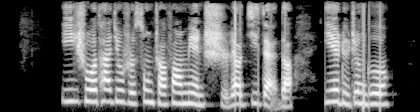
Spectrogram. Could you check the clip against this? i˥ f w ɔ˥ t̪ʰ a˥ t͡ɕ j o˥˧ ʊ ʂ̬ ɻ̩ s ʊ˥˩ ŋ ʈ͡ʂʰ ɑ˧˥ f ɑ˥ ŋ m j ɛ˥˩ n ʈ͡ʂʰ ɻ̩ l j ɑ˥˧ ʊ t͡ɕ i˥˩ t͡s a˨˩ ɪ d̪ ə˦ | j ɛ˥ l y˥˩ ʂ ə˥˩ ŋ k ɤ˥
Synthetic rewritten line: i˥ ʂ w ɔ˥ t̪ʰ a˥ t͡ɕ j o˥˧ ʊ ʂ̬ ɻ̩ s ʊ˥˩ ŋ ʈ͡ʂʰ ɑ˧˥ f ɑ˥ ŋ m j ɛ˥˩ n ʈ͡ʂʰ ɻ̩ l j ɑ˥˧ ʊ t͡ɕ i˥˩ t͡s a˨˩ ɪ d̪ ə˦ | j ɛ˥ l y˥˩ ʈ͡ʂ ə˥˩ ŋ k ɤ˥

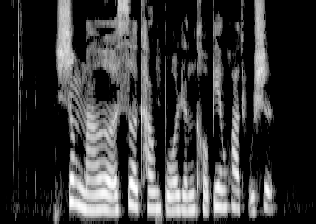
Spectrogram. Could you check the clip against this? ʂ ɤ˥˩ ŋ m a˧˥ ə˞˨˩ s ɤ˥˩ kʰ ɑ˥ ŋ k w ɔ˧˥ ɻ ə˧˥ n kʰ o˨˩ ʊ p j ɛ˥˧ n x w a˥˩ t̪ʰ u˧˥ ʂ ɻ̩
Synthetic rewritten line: ʂ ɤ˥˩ ŋ m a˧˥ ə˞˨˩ s ɤ˥˩ kʰ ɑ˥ ŋ p w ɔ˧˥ ɻ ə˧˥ n kʰ o˨˩ ʊ p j ɛ˥˧ n x w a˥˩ t̪ʰ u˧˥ ʂ ɻ̩

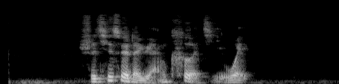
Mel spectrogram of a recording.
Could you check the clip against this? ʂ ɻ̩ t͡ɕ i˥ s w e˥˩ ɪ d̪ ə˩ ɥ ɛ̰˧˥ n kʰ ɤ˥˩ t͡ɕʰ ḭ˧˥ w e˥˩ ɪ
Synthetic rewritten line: ʂ ɻ̩ t͡ɕʰ i˥ s w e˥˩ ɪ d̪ ə˩ ɥ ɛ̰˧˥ n kʰ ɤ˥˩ t͡ɕ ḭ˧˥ w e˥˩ ɪ

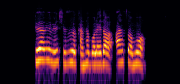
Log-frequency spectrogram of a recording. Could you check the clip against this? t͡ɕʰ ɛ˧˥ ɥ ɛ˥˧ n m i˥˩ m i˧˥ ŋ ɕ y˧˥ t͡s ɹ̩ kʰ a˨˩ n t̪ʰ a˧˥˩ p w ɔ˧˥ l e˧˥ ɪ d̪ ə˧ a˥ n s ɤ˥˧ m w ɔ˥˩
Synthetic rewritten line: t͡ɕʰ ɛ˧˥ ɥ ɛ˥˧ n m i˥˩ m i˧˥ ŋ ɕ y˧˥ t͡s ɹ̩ kʰ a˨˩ n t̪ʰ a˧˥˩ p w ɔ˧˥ l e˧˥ ɪ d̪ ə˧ a˥ n s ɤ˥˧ m w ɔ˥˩

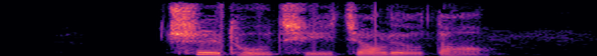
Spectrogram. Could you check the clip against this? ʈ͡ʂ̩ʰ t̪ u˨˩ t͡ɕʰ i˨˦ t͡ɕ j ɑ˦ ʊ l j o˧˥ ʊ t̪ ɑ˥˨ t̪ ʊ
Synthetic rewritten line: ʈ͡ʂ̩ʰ t̪ʰ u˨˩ t͡ɕʰ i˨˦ t͡ɕ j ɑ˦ ʊ l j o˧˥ ʊ t̪ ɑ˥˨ ʊ

